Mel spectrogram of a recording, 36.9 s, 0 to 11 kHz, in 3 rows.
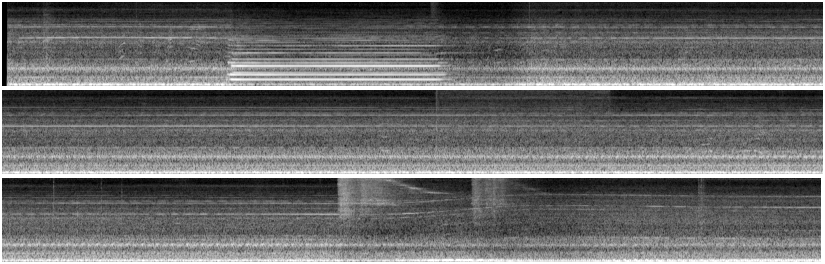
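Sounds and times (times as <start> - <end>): locomotive engine humming: 0.1 - 36.9
locomotive horn blast: 3.3 - 6.8
high squeal: 24.3 - 36.9.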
